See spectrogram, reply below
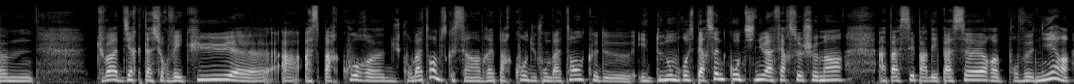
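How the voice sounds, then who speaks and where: A woman's voice: lowish voice, dry recording. A woman co-hosting a podcast, speaking thoughtfully with frequent hesitations. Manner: thoughtful, hesitant, many fillers. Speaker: podcast co-host. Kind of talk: casual podcast conversation.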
